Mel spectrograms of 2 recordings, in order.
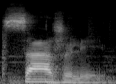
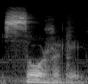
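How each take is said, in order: First: The first vowel sounds like 'a'. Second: The first vowel sounds like a full 'o'. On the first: The speaker calls it right. "we pronounce this word like а" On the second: The speaker calls it wrong. "not сожалею"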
